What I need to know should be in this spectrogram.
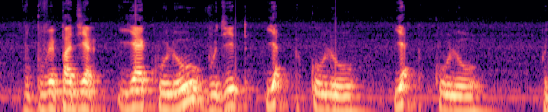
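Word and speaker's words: يأكل: Ça se passe vraiment c'est un coup de glotte, ce qu'on appelle le coup de la glotte. Donc ici, au lieu de dire, vous ne pouvez pas dire yakulu, vous dites yakulu, yakulu.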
